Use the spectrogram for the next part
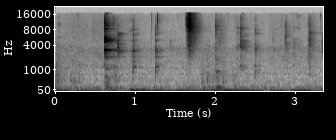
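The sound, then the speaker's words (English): Glass beer bottles clink and click as twist-off caps are opened, one releasing a brief sharp hiss of gas, among light rattling handling noises and no talking. “Oh, and they are twist offs actually, but feel free to use your bottle opener.”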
